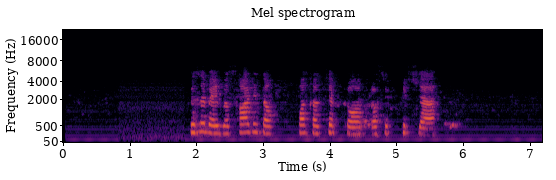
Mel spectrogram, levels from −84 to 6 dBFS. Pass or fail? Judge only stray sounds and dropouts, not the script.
pass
